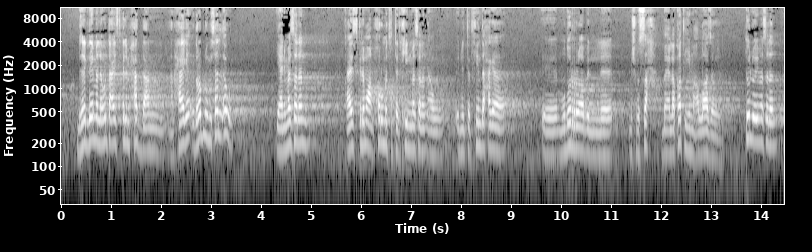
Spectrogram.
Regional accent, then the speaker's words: Upper Egypt, Egypt; تعرفين زي الطرع عندنا في الصعيد كده

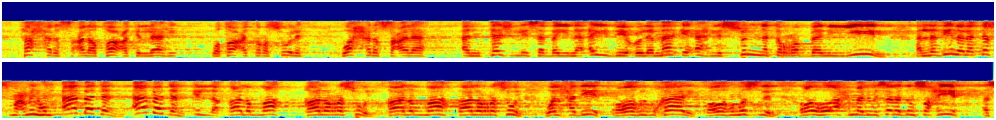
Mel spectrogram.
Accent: Egypt; واجعل بلدنا مصر أمنا أمانا سخاء رخاء

